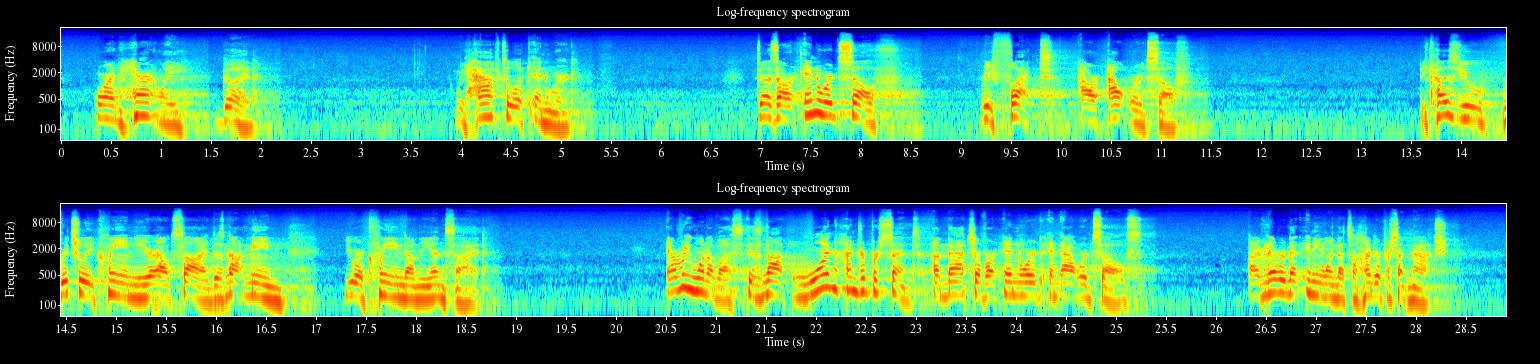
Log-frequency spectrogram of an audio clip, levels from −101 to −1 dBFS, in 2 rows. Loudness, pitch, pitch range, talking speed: -22 LUFS, 145 Hz, 115-175 Hz, 110 wpm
